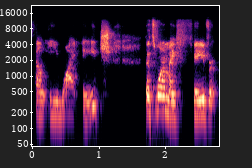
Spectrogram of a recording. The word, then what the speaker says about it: Leyh: I'm not sure you pronounce her last name. It's Leyh.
